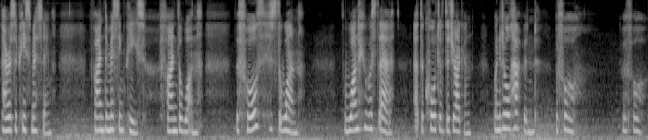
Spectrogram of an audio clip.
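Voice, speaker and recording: An actress playing an eerie girl seer in a video game, giving cryptic warnings in a halting, urgent manner. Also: high-pitched, fairly even intonation, slight background noise. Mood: urgent foreboding. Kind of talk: video game cutscene acting.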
